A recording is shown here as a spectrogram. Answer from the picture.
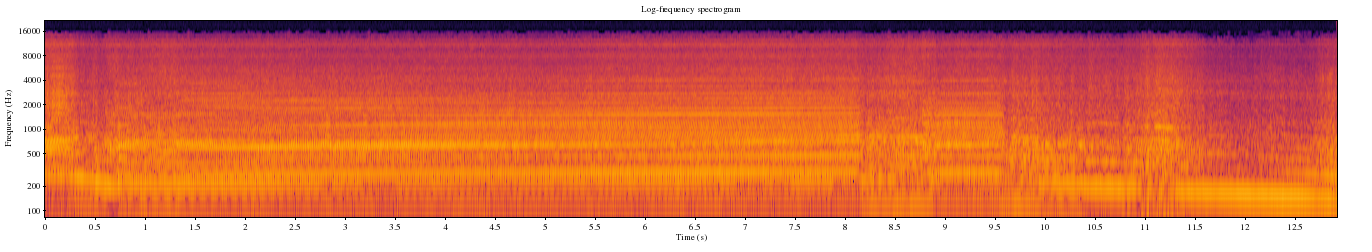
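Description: Rally car engine heard from inside the cabin, running hard: its pitch drops quickly just after the start, as at a gear change, then climbs slowly and holds for several seconds, before falling steadily over the last few seconds as the revs come down.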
